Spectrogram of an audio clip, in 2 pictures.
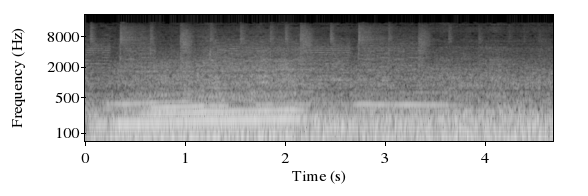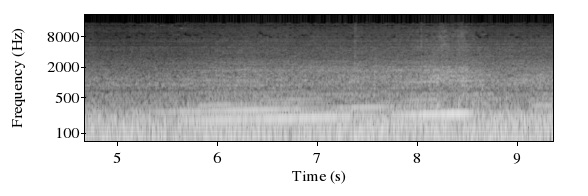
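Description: BMW E30's inline-six engine, heard from inside the cabin, pulling hard through the gears. The note climbs, drops at a gear change about two seconds in, climbs again from about halfway, and drops once more near the end.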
